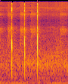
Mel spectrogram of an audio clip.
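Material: Dry fungus.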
